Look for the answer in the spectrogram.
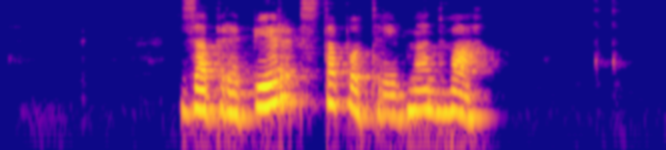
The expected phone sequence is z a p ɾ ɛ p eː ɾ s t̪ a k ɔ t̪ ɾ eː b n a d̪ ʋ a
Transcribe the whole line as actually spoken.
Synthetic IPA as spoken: z a p ɾ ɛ p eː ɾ s t̪ a p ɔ t̪ ɾ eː b n a d̪ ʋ a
